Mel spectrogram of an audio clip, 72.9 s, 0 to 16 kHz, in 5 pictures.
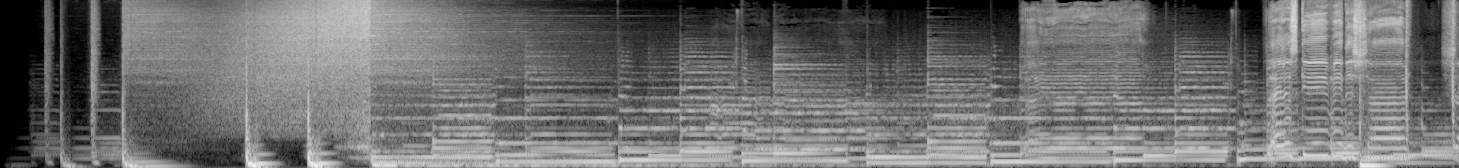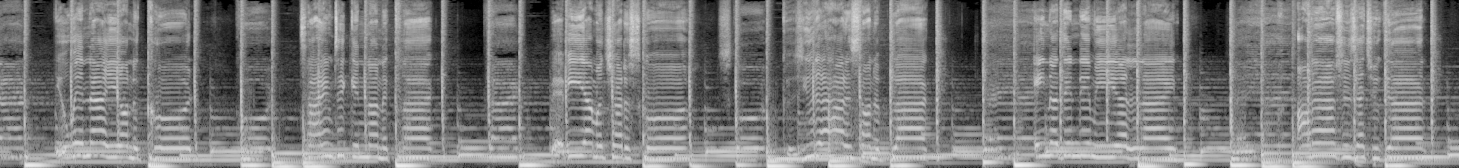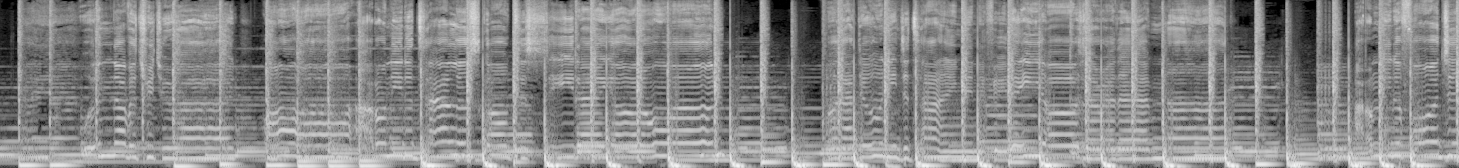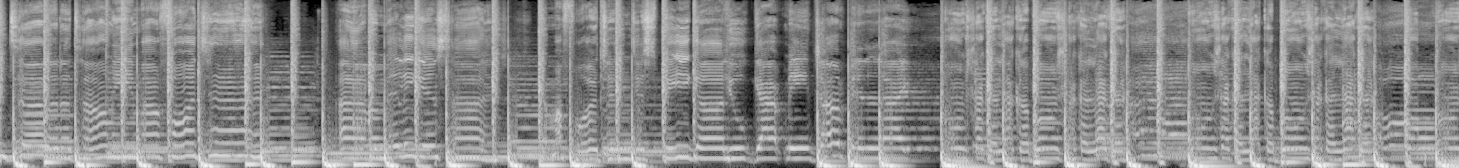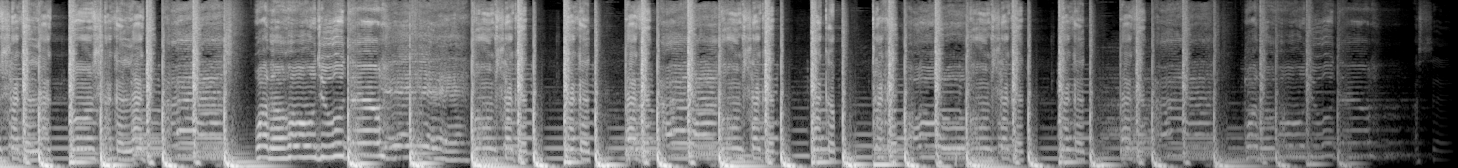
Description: Genre: RE-DRUM Version: Clean BPM: 71 Time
